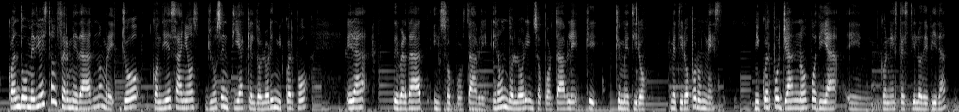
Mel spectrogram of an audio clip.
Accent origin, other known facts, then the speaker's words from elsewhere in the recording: Puebla, Mexico; Yo soy de México, de Puebla exactamente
